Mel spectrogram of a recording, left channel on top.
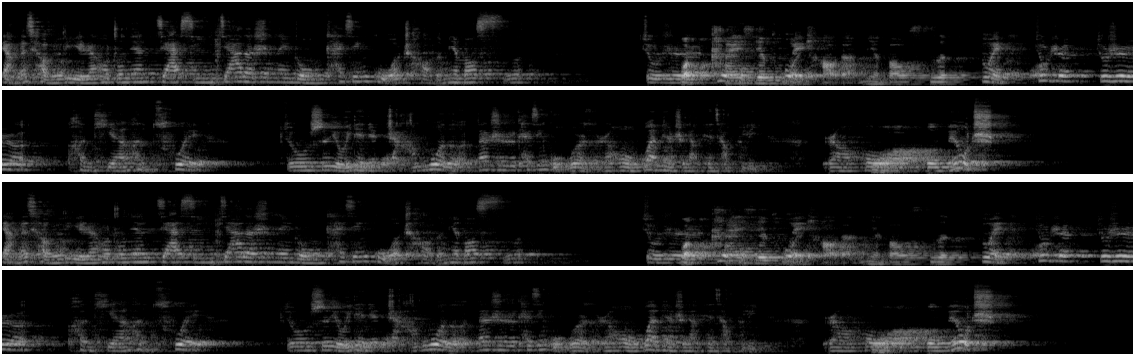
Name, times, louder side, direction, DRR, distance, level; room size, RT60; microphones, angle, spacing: voice 1, 0.0-5.2 6.4-7.5 7.8-8.1 9.8-11.6 12.0-13.4 14.1-18.9 19.2-21.2, left 1 dB, 25° left, -2 dB, 4.4 m, -34 dB
voice 2, 6.8-9.5 10.3-10.4 14.8-15.3 20.0-20.7, left 2 dB, 60° left, 5 dB, 3.2 m, -33 dB
29.0 x 20.0 x 7.0 m, 1.1 s
head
